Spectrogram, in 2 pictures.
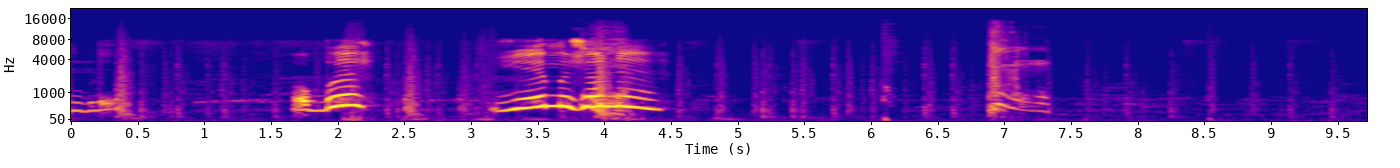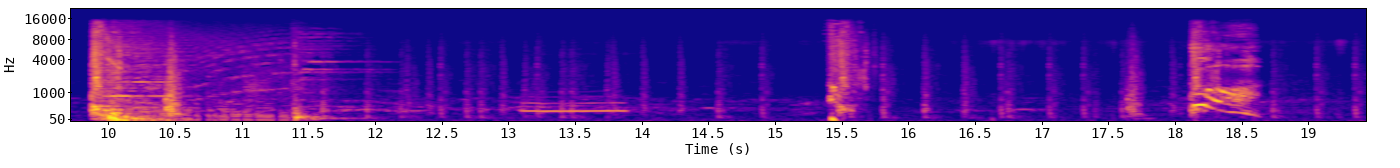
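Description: A young boy talks excitedly close to a microphone.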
